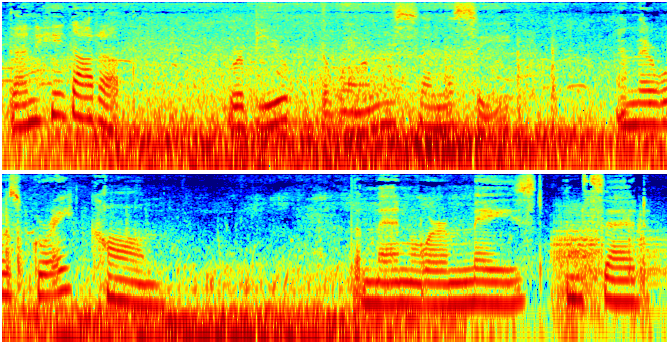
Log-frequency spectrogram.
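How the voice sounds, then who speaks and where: A woman giving expressive, measured scripted scripture narration for an audio drama. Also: fairly low pitch, very noisy.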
